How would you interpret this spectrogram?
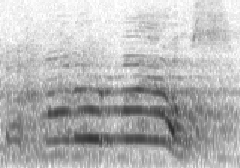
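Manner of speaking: high, sing-song dare; taunting invitation. Acted. Daring the people who sent death threats, in a high taunting voice.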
